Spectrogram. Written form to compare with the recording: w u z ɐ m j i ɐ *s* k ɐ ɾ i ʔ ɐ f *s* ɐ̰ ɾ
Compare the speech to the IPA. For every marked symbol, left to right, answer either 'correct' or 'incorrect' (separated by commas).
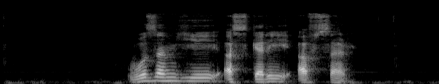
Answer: correct, correct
